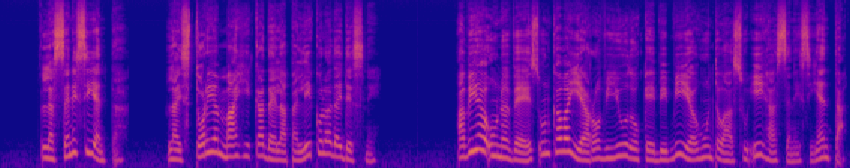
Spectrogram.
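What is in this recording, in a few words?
Child Story Spanish; Cinderella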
